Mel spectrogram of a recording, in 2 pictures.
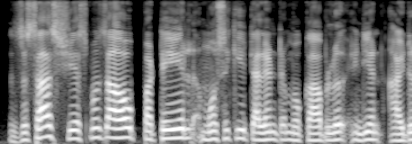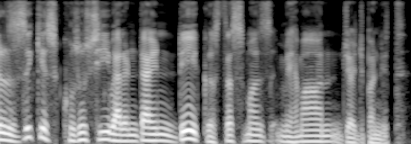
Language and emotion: Kashmiri, neutral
